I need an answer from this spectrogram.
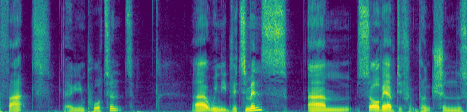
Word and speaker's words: vitamin: ours and say yes the pronunciation is vitamin um but feel free to continue using vitamin okay but we need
